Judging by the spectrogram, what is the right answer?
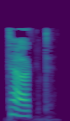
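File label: "tucked", British English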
